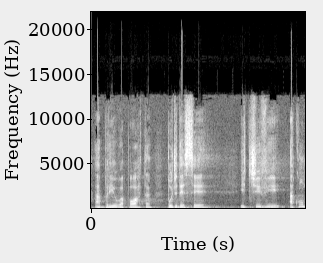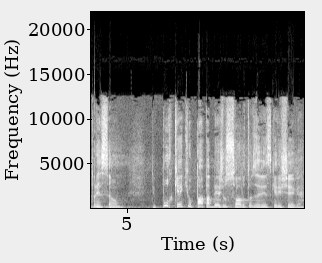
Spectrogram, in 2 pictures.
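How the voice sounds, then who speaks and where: A man preaching a sermon, dramatic, moving between hushed and emphatic. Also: a little high, expressive, unhurried, in a large hall, a little hiss or hum.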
